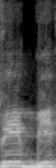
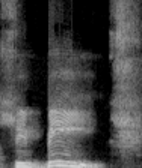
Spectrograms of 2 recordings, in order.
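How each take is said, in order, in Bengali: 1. স্বরধ্বনিগুলো ছোট ও ছাঁটা করে বলা হয়। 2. স্বরধ্বনিগুলো টেনে লম্বা করে বলা হয়। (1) "সি বিচ না" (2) "যেখানে ডাবল ভাওয়েল আছে সেখানে একটু টান দিতে হবে"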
